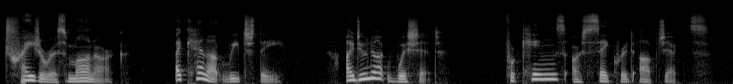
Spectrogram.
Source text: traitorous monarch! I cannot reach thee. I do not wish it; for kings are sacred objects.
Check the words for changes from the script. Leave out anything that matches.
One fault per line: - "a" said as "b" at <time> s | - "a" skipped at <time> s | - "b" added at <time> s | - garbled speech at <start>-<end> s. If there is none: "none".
none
